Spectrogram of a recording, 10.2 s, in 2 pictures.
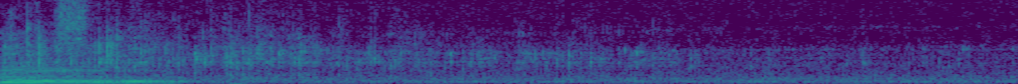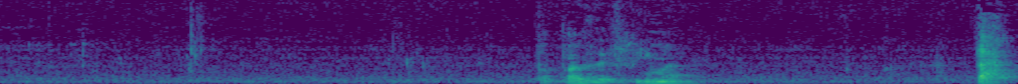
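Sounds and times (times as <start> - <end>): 
water poured in to dilute a product concentrate: 0.0 - 5.7
speech: 7.8 - 8.6.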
